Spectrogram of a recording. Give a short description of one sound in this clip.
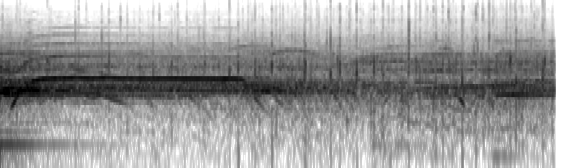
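A crowd cheers and whistles loudly.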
